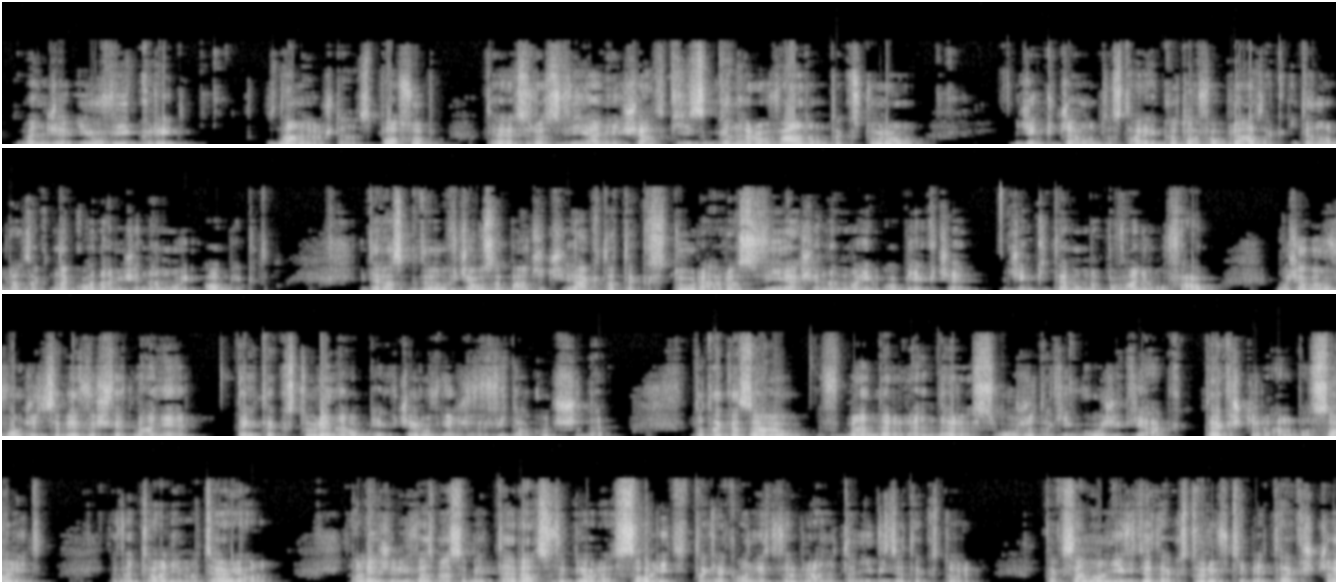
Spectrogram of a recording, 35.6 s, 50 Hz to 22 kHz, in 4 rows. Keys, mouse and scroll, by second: 0.0 click, 1.8 click, 9.2-9.9 scroll down 2, 11.1 middle click, 14.6-16.6 middle drag, 18.6-20.2 middle drag, 20.4 middle click, 21.2 middle click, 22.4 middle click, 25.3 click, 31.7 click, 33.0 middle click, 33.8 click, 35.0 click.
